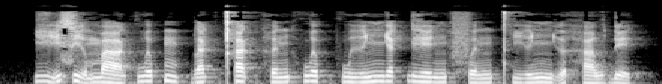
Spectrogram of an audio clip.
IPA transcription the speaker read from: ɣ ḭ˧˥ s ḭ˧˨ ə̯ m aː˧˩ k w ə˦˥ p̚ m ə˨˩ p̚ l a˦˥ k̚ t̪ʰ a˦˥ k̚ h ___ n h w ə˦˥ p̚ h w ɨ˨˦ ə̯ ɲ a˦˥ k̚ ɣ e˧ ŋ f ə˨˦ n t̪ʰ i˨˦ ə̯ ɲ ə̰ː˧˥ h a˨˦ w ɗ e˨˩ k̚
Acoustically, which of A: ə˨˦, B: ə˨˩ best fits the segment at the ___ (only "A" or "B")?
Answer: A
